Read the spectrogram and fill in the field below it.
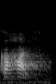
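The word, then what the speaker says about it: Cajal: द इंटरस्टिशल sales of कहल इंटरस्टिशल sales of कल याद रखना हम इसको जे प्रोनाउंस नहीं करते एक स्पैनिश नेम है साइंटिस्ट का इसलिए हम कल बोलते हैं अब मजे की बात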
